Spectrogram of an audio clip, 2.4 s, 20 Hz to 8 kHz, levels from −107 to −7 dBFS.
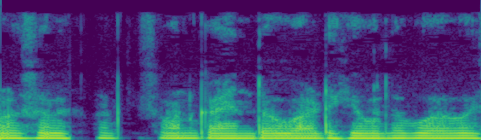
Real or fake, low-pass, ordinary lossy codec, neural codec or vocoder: real; 7.2 kHz; MP3, 64 kbps; none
